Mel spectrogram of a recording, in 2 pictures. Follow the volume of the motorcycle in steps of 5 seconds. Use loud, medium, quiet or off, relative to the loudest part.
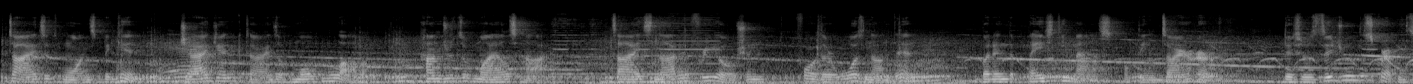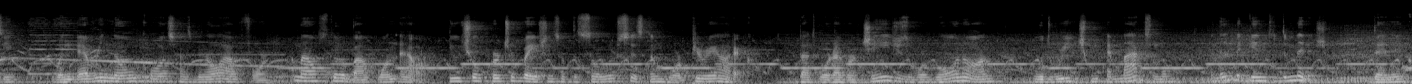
loud, loud, loud, medium, medium, loud.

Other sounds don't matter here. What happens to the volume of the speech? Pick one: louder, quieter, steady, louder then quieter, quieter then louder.
steady.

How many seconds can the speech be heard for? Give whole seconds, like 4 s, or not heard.
28 s.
